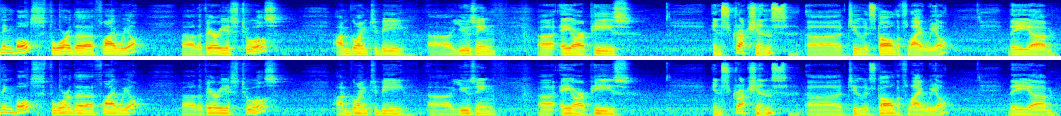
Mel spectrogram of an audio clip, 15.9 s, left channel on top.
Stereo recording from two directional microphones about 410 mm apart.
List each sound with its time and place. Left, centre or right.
0.0 s speech: centre
10.7 s speech: centre
15.1 s speech: centre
